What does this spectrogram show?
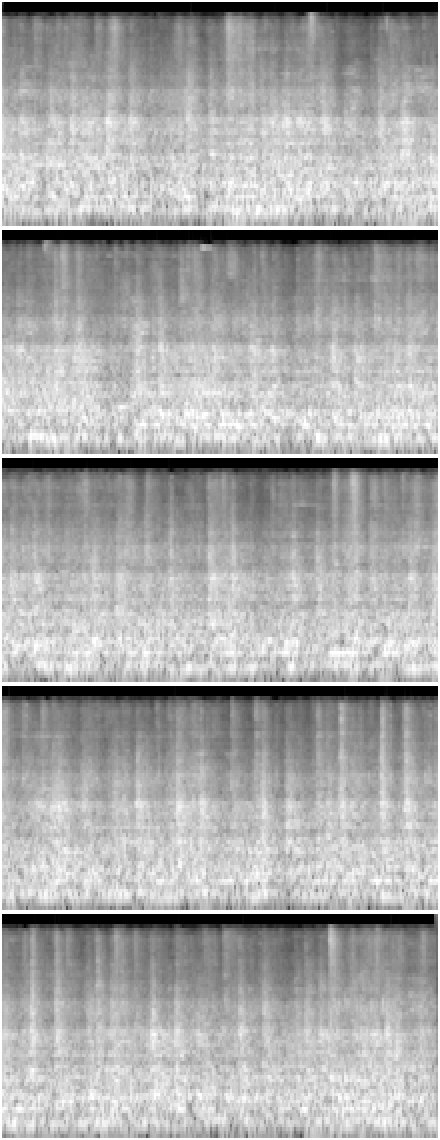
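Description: The Southend Pier train running along the pier track, heard from aboard: a steady rumble with many light clicks from the wheels and rails.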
